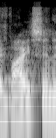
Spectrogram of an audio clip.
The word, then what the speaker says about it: Bison: By the way, Bison is pronounced with a flippin' S.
